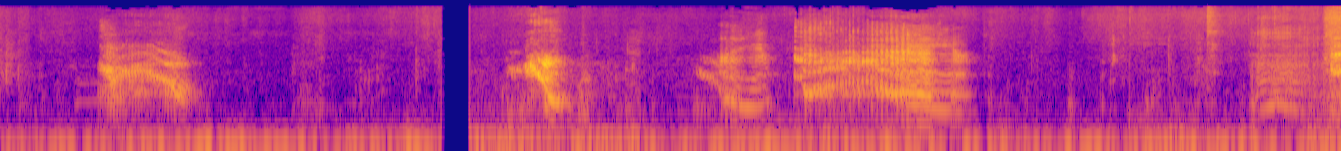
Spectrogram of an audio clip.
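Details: Alpaca giving a series of harsh, harmonic cries that slide downward, then a longer strained, grumbling call near the middle and a final sharp cry, separated by short pauses, with an abrupt break after two seconds.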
